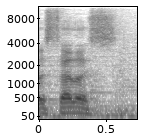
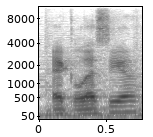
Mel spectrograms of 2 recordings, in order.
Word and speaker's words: Ecclesia: So, I'll go ahead and special summon Incredible Estella. I keep pronouncing her name wrong. It's Ecclesia, something like that, the Virtuous.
